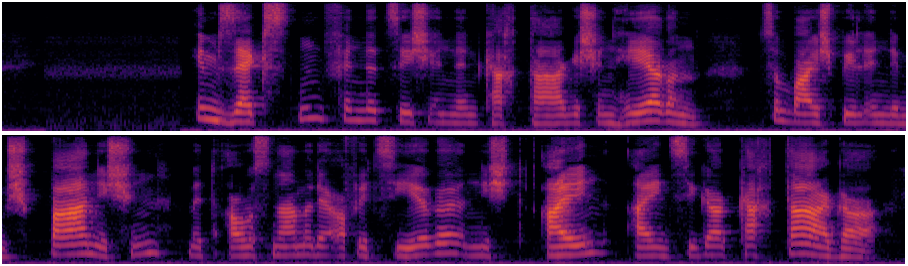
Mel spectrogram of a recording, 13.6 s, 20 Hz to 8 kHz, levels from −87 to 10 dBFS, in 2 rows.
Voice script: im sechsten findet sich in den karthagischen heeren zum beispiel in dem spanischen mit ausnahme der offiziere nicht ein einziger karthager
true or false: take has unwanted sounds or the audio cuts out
false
